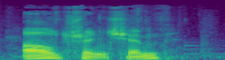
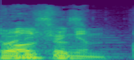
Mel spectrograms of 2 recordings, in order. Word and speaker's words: Altrincham: It's spelt Altrincham, but it's pronounced Altrincham.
